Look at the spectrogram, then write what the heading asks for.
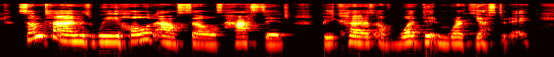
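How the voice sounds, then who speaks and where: Here a woman speaks at a moderate pace with lively intonation. Her tone is bright and sharp. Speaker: life coach. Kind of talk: motivational talk. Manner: informal, conversational.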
